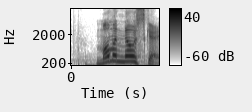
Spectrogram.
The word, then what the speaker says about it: Momonosuke: Momonosuke, I was just informed that's how it's pronounced in the anime.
